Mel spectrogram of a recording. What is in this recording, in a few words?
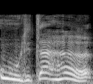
Sorry, male; svencoop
